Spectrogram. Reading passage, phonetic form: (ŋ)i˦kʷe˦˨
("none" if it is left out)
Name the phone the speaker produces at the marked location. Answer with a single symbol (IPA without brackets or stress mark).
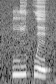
ŋ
